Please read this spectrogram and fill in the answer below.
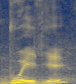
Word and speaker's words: Bouhélier: Donc cette fois-ci on est au pôle imaginaire avec Clément Bouhélier, je prononce bien.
